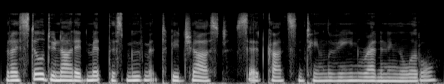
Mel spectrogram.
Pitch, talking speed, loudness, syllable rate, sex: 180 Hz, 230 wpm, -16 LUFS, 6.1 syllables/s, female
